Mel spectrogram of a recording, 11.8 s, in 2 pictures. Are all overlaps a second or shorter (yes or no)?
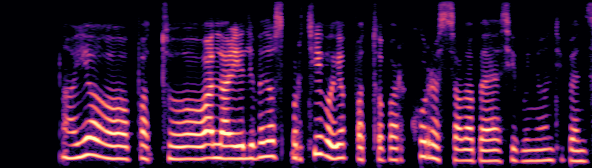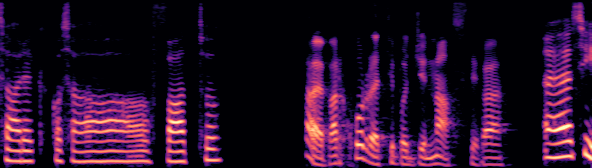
yes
